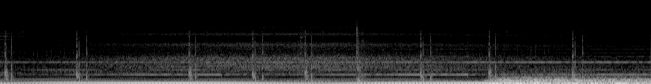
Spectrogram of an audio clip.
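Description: Suspense film score: a deep, steady droning rumble with faint held tones and a regular ticking about every half second, a rougher low swell rising near the end.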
